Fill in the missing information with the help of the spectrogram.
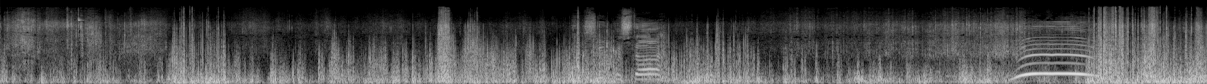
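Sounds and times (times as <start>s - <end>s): skis scraping on snow: 0.0s - 10.9s
wind on microphone: 0.0s - 12.0s.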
